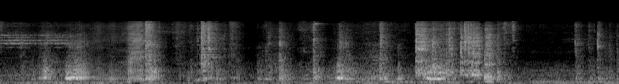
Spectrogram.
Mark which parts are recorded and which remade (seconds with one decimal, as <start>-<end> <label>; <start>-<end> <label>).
0.0-0.8 recorded; 0.8-1.4 remade; 1.4-6.2 recorded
